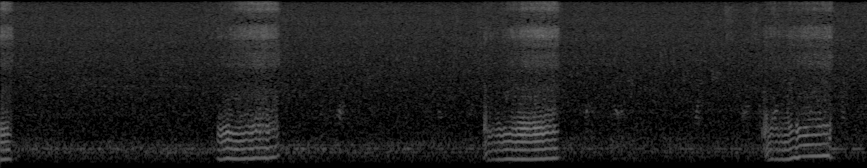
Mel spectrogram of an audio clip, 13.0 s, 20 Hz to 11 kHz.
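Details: Snoring: three loud, rough, buzzing snores on inhaling, about 14 a minute, with quiet breathing between them.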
